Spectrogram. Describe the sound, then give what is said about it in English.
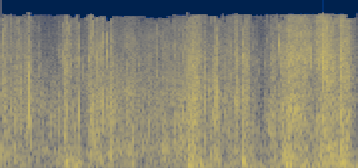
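Gift wrap being torn open: continuous crinkly paper crumpling and ripping, with a few louder tearing bursts, busy and noisy throughout with no talking. “So, why don't you open this next one? It's got your name on it.”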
